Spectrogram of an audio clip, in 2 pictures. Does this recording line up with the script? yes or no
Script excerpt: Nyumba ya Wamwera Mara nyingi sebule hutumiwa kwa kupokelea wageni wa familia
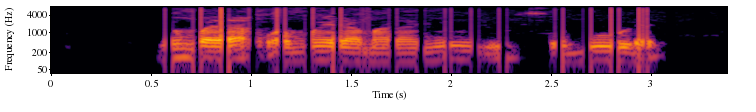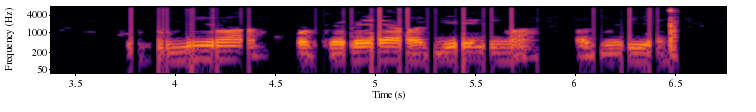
no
